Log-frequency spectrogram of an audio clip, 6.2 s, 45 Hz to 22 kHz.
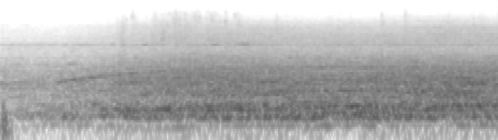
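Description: Muse 3D CO2 laser engraver running a raster engraving job: its fans start a steady rushing noise that builds up over the first two seconds, with a whine rising in pitch as they spin up.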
